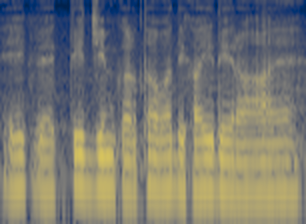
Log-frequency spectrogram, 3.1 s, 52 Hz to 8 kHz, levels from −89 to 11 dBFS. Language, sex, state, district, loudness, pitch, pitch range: Hindi, male, Uttar Pradesh, Saharanpur, -16 LUFS, 115 Hz, 110-120 Hz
